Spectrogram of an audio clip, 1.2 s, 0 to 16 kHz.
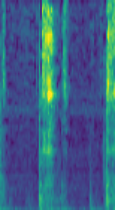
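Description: Ratchet cranking on a seized sway bar end link of a 2009 Dodge Ram 2500, heard as two bursts of close, loud mechanical clicking separated by short pauses.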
